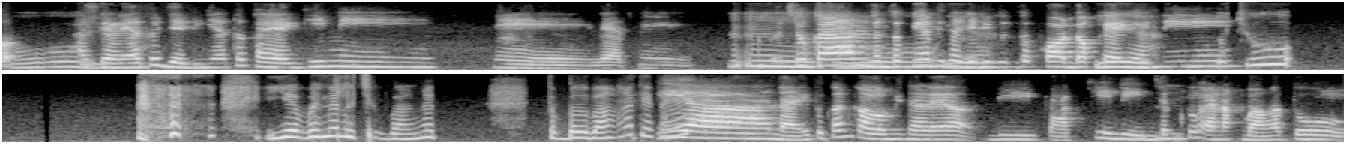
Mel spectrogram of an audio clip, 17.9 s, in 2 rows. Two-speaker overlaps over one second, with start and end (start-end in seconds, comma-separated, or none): 5.1-6.5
